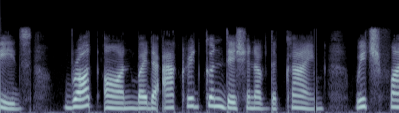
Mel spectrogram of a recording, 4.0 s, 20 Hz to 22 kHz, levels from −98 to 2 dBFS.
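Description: At 3.14 to 3.16 s the speech drops out for about 22.5 ms, unconcealed Bluetooth headset packet loss over the mSBC link. The length fits three lost 7.5 ms packets, replaced by silence or an idle pattern. Unlike concealed loss, nothing fills the hole, so its edges cut off abruptly.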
